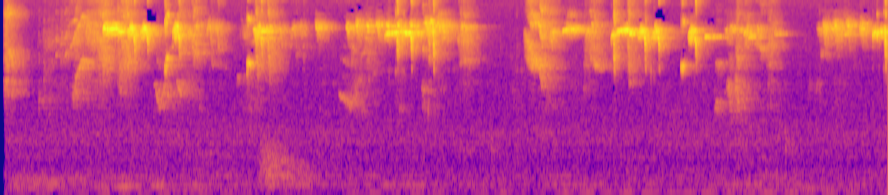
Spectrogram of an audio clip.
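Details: Blue-crowned hanging parrot used as a master recording for training lure birds: high, thin, shrill twittering phrases with sharp whistled notes, given in bursts separated by short pauses, with a faint low rumble beneath.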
